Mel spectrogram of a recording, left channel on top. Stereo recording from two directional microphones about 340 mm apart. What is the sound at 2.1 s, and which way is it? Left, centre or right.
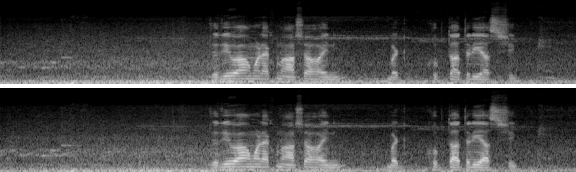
Speech, centre.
